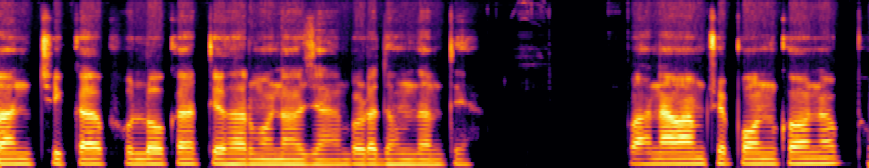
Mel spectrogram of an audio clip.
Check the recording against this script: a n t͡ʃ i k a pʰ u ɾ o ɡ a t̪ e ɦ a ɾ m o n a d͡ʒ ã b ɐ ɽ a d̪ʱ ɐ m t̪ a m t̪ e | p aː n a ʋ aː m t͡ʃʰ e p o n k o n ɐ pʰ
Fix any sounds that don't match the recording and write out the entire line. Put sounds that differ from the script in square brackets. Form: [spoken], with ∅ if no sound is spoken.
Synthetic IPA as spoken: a n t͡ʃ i k a pʰ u [l] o [k] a t̪ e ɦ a ɾ m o n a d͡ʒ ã b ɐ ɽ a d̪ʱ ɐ m [d̪] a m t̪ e | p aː n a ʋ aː m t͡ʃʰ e p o n k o n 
